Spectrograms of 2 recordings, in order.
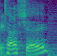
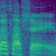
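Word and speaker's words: attaché: got got got got to pronounce the actually atach I believe it's atach that's why it has the uh accent yeah the accent yeah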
